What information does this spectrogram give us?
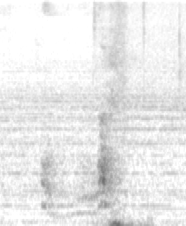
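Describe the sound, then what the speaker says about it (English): Dog named Odin barking, a few brief low barks at moderate distance rising to one louder bark near the middle, over quiet room background. "There's no need to bark."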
